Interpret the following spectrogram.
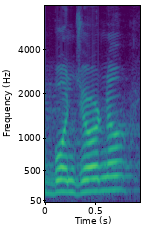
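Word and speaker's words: buongiorno: correctly can you help me please all together bonjourno when I say three two one bjo was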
